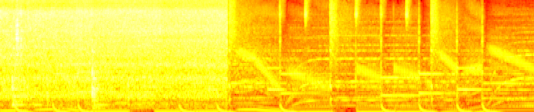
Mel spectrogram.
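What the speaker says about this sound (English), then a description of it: "Make sure to put the tuna and make sure to mix it after you put the tuna." Tuna is mixed in a frying pan for pasta alfredo. A loud, hissing fry comes first, then it drops away to quieter scraping and tapping strokes of a utensil against the pan, spaced irregularly.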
